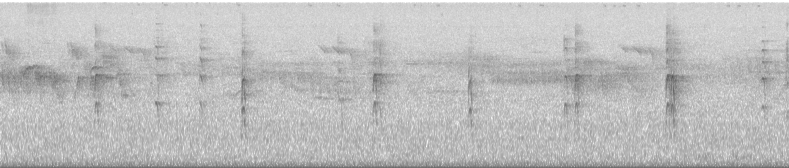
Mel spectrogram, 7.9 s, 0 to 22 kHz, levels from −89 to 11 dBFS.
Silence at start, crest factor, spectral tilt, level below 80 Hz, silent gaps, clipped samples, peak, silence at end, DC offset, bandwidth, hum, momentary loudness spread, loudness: 0 s; 22 dB; -1 dB/octave; -48 dBFS; none; under 0.1%; -14 dBFS; 0 s; 1%; over 20 kHz; none; 10 LU; -34 LUFS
